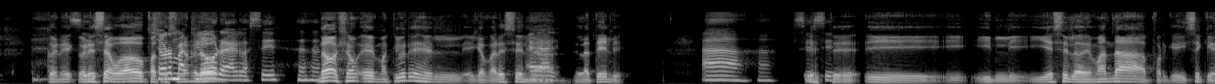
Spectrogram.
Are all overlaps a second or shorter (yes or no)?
no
